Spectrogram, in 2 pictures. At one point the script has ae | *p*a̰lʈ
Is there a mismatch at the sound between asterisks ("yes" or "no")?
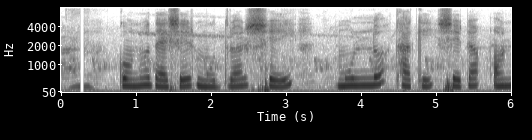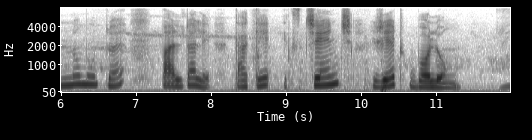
no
